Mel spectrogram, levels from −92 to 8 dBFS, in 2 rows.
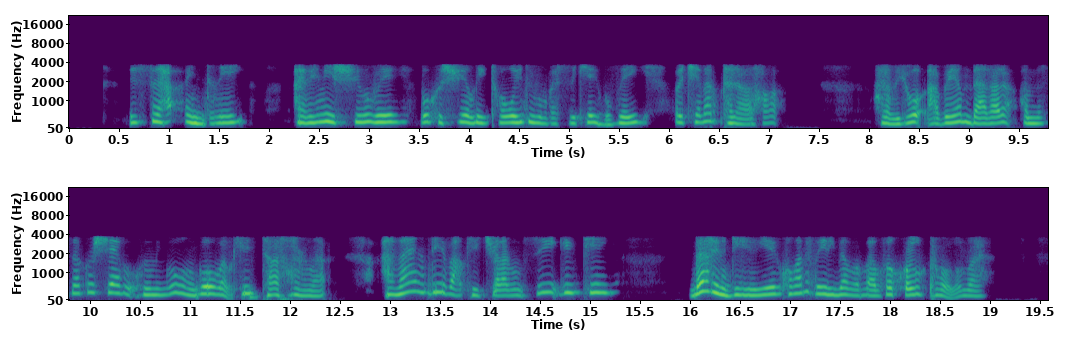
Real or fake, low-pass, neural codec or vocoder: fake; 3.6 kHz; codec, 16 kHz in and 24 kHz out, 0.4 kbps, LongCat-Audio-Codec, four codebook decoder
